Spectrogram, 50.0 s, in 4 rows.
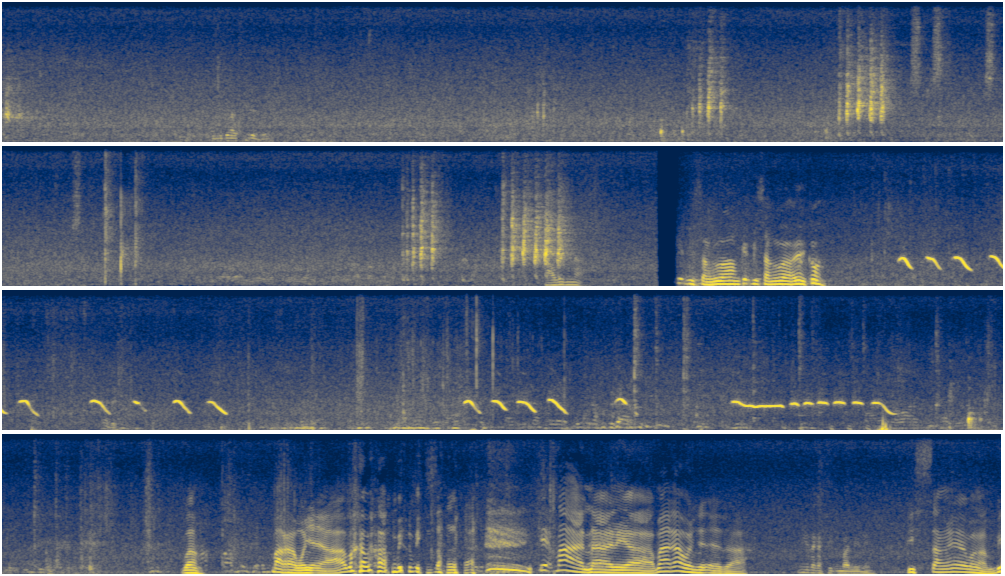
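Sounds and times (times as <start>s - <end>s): flowing water rushing: 0.0s - 50.0s
rapid chattering animal calls: 8.5s - 9.2s, 10.4s - 12.5s, 17.5s - 19.8s.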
